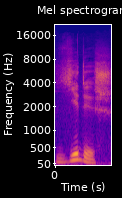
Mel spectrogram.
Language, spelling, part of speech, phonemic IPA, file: German, Jiddisch, proper noun, /ˈjɪdɪʃ/, De-Jiddisch.ogg
- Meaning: Yiddish (language)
